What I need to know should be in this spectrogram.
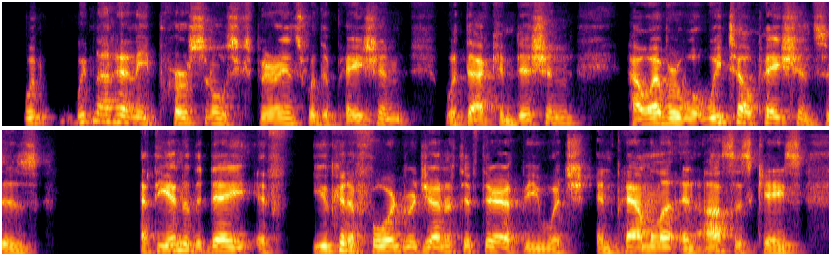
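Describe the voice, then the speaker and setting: Delivered in an ordinary speaking voice with ordinary pitch variation, the speech moves at a fairly quick pace. The background is quiet. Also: man, medium pitch for a man. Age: 60s. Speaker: stem cell therapy practitioner. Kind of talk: interview.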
